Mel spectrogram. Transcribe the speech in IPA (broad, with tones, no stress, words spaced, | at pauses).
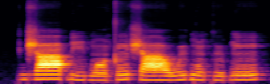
d͡ʒaː˦ɓi˨ bɔ̃˨tĩ˦ʃaː˧ wɨ˦ɡũ˨kɨ˨ɓĩ˦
